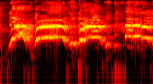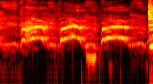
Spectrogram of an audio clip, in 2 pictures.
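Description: A child yells loudly into a speaker in a series of high, strained shouts broken by short pauses, close and harsh, with giggly, cry-like edges.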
